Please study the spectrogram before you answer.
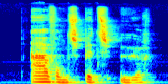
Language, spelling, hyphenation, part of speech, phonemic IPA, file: Dutch, avondspitsuur, avond‧spits‧uur, noun, /ˈaː.vɔntˌspɪts.yːr/, Nl-avondspitsuur.ogg
- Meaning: evening rush hour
